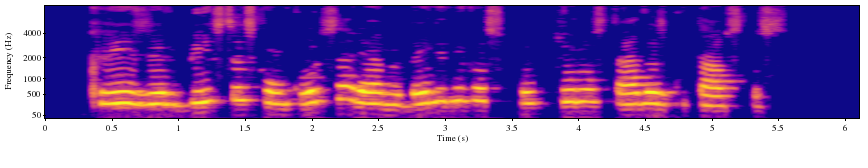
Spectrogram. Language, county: Lithuanian, Vilnius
